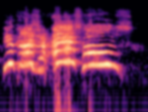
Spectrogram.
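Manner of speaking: high, loud laughing yell; laughing shout. Real, not acted. Laughing outburst at friends.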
